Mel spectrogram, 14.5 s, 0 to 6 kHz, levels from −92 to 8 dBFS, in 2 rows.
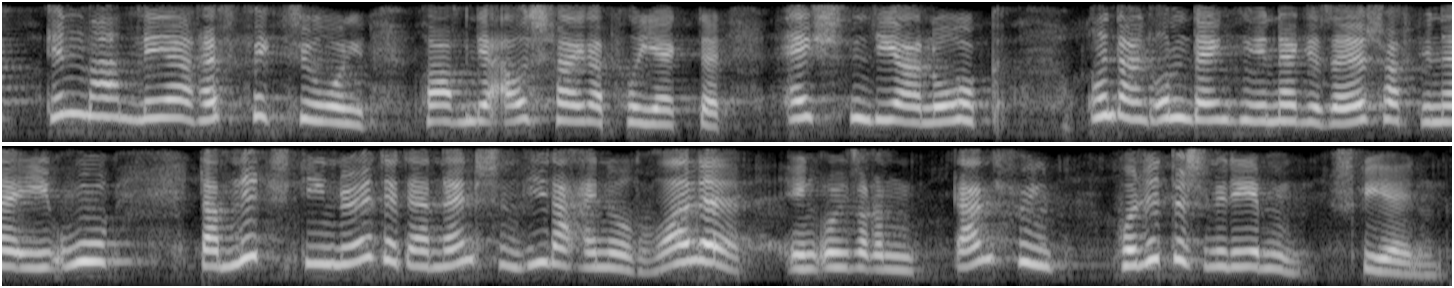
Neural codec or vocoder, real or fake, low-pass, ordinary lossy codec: autoencoder, 22.05 kHz, a latent of 192 numbers a frame, VITS, trained on one speaker; fake; 5.4 kHz; none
